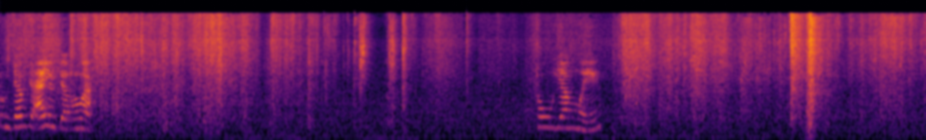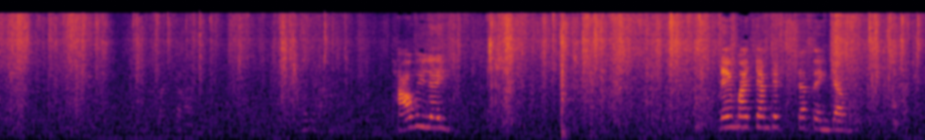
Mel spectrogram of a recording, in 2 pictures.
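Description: A young woman speaks in short bursts nearby.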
